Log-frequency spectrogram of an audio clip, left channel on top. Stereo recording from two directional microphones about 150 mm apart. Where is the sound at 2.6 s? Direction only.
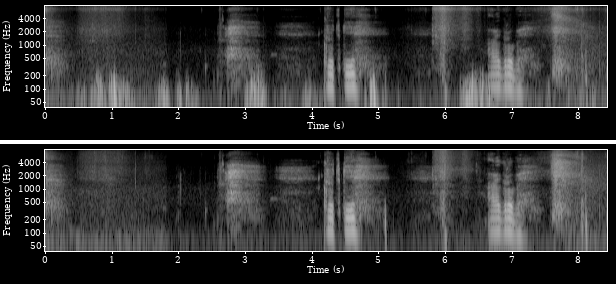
55° left (ahead or behind).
